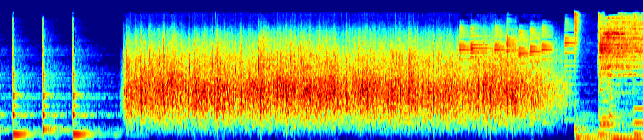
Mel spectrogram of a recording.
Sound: applause

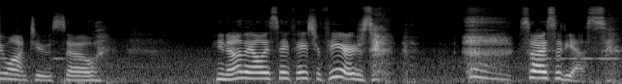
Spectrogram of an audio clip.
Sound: laughs

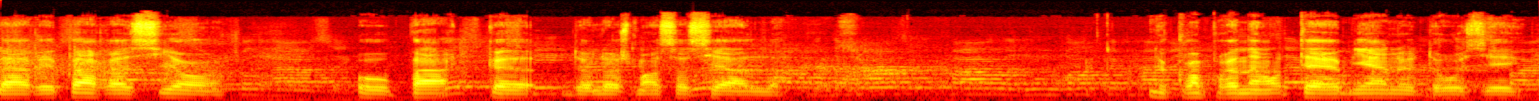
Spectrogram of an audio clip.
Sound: applause

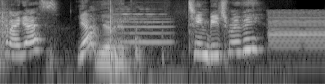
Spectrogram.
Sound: bell rings; buzzer rings

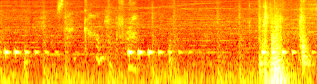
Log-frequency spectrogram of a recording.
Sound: whispers; beeping grows louder

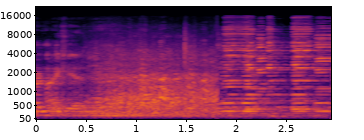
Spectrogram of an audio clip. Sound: audience laughing

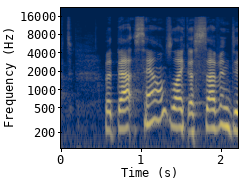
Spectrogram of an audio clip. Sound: none

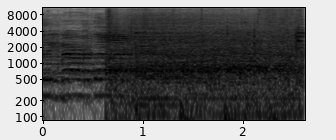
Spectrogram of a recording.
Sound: starting line gun; cheers

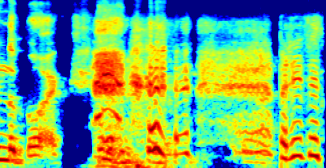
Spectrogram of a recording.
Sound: laughter

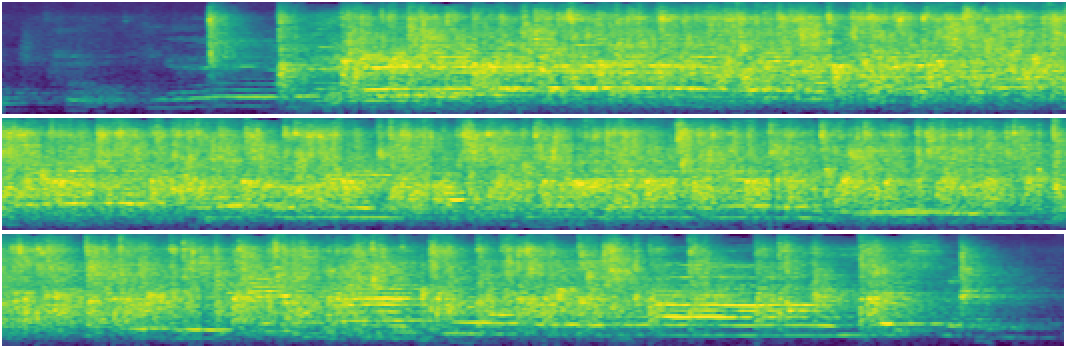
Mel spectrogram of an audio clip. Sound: applause

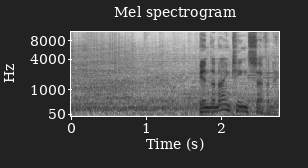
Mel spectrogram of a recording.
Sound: jet flying

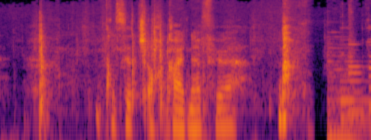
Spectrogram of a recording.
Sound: she laughs; lively music

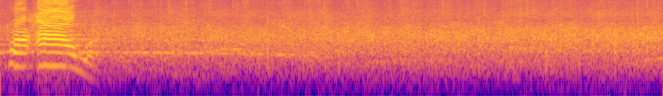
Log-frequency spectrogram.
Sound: audience applauding

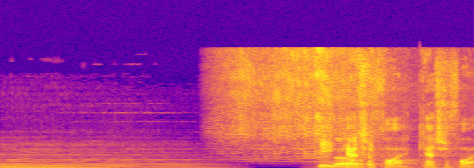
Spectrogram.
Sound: fly buzzing

